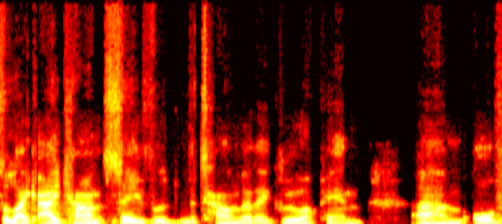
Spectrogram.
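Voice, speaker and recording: With a very deep, low voice and some vocal fry, a man talks at a moderate pace. His pitch moves in an ordinary way. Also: dry, close sound with no echo. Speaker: author and spiritual teacher. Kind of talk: podcast interview.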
